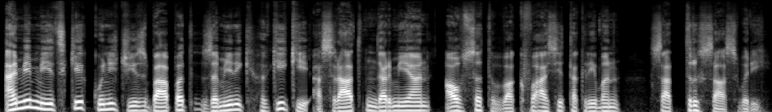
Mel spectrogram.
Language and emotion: Kashmiri, neutral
